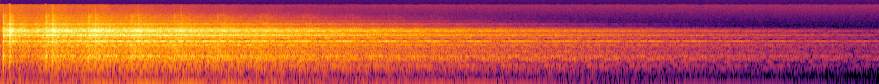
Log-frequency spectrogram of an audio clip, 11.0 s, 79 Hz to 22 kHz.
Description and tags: Horror CookieMonster count2
A whole ton of reverb and delay on some found-sound recordings.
